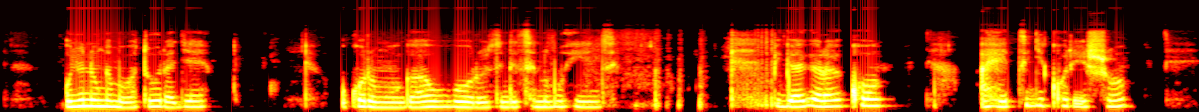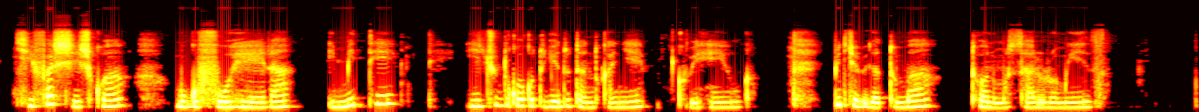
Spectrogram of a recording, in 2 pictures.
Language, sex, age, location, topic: Kinyarwanda, female, 18-24, Nyagatare, agriculture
